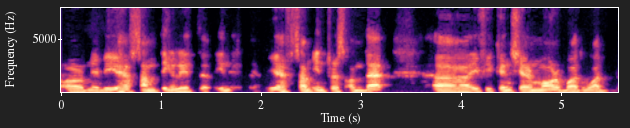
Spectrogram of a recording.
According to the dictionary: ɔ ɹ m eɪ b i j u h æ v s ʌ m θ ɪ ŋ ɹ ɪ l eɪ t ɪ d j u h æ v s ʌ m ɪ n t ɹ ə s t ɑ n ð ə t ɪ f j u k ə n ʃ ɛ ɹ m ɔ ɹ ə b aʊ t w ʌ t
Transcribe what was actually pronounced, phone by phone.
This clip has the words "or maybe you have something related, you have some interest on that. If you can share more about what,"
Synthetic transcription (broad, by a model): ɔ ɹ m eɪ b i j u h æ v s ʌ m t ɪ ŋ l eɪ t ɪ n j u h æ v s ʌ m ɪ n t ɹ ə s t ɑ n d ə t ɪ f j u k ə n ʃ ɛ ɹ m ɔ ɹ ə b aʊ t w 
